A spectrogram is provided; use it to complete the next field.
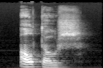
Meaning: plural of alto
- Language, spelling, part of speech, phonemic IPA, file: Dutch, alto's, noun, /ˈɑltos/, Nl-alto's.ogg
